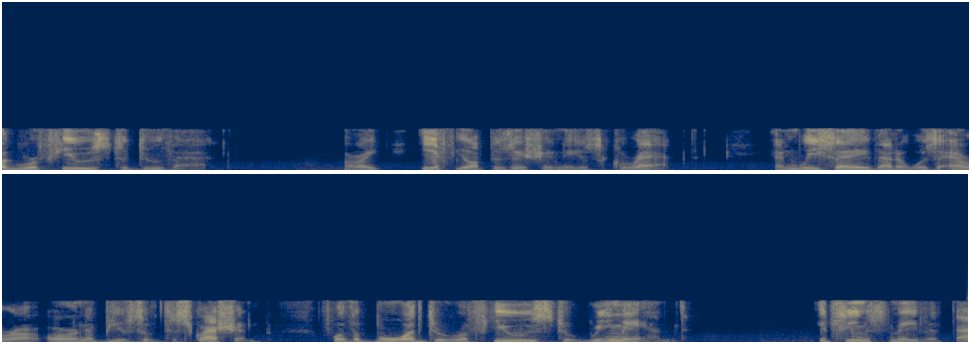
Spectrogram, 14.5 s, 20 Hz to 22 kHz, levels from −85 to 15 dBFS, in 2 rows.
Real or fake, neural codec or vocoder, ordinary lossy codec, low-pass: real; none; MP3, 48 kbps; 5.4 kHz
